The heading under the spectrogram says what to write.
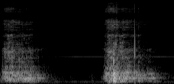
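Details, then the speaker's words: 2007 Subaru Forester idler pulley, removed and spun by hand, gives rough, gritty rasping; bearing gunked up, causing whining that varied with rpm and was worst in cold weather right after starting, loudest near the A/C compressor. "and this right here is what's causing the squeaking"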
